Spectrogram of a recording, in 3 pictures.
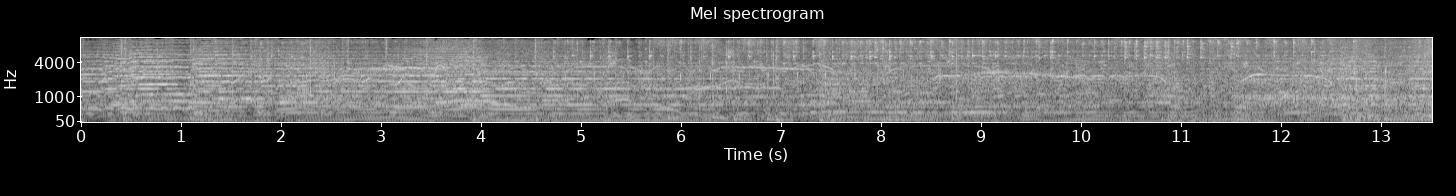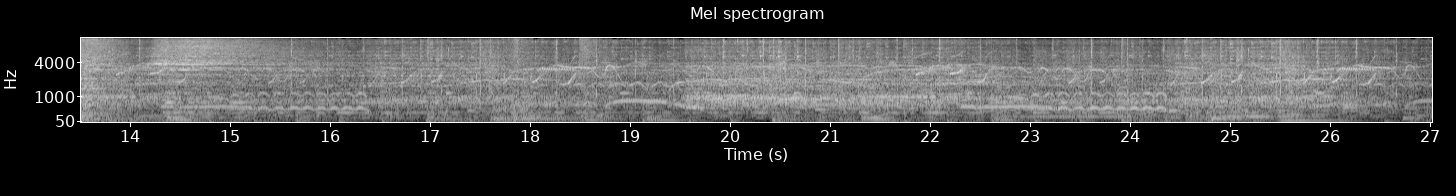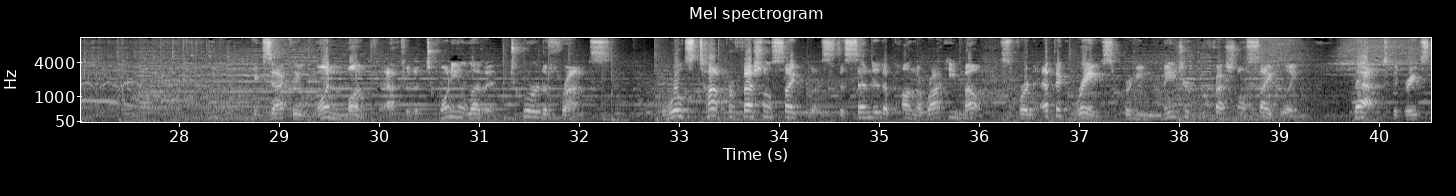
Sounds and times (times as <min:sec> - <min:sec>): Music: 0:00.0 - 0:40.5
Speech: 0:28.8 - 0:40.5.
